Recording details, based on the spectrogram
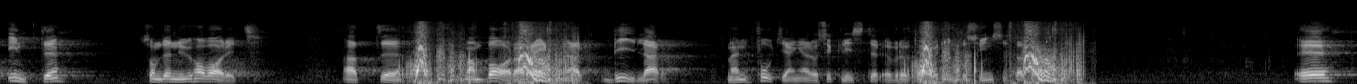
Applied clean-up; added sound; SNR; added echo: none; Zipper (clothing); -4 dB; none.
